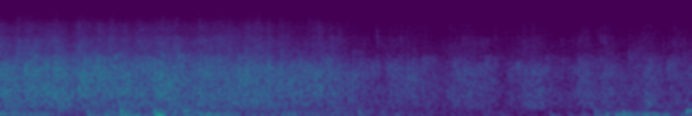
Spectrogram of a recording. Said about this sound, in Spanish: Dale un aplauso a Dios. Let's give the Lord a hand. Hallelujah.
